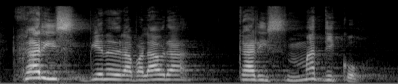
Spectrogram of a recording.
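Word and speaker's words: χάρις: que se escribe caris se pronuncia charis o jaris con j así se pronuncia jaris viene de la palabra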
